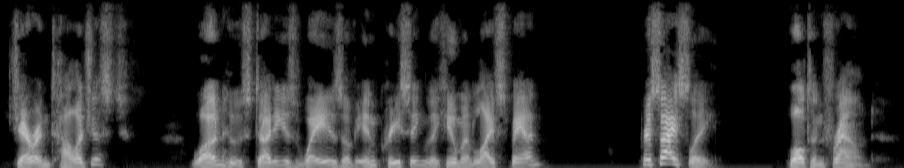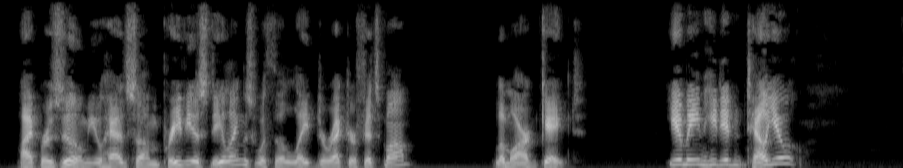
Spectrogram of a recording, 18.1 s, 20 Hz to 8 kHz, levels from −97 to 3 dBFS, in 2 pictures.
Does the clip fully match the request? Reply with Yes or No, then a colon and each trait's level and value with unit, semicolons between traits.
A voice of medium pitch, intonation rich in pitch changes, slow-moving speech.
Yes: medium, 165 Hz; wide, 6.1 semitones; slow, 115 wpm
